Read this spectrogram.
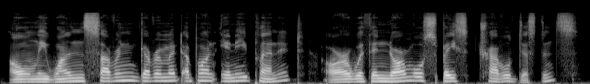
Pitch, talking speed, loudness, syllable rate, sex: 145 Hz, 130 wpm, -17 LUFS, 5.2 syllables/s, male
